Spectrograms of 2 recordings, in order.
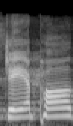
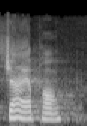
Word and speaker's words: Jayapal: you agree with Miss J appal that there was no takeover it was just if you're going to say my name please say it right it's jayapal jayapal do you would you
